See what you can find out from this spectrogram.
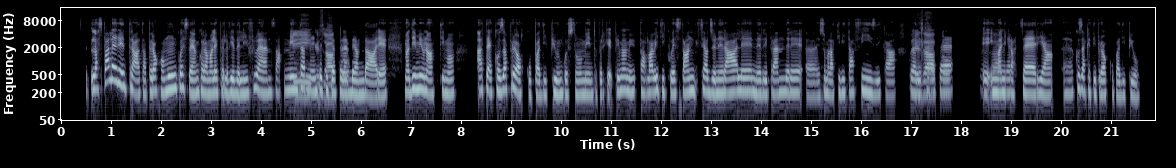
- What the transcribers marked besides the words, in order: none
- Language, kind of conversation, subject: Italian, advice, Come posso gestire l’ansia nel riprendere l’attività fisica dopo un lungo periodo di inattività?
- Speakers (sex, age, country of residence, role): female, 20-24, Italy, advisor; female, 35-39, Belgium, user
